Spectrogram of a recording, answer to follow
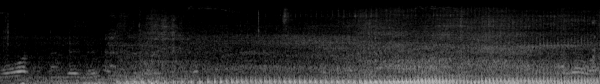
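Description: A motorcycle engine running close by, its low pulsing note building from about a second in and loudest around four seconds.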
